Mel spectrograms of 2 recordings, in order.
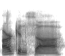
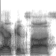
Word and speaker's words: Arkansas: But what happens to that S? Cuz you don't say Arkansas.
